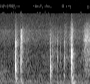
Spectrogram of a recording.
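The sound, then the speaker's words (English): Footsteps of a prison warden walking on a hard floor toward a cell, a handful of crisp taps at an uneven pace, fairly quiet and unaccompanied by any voices. “The warden is walking straight toward my cell.”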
